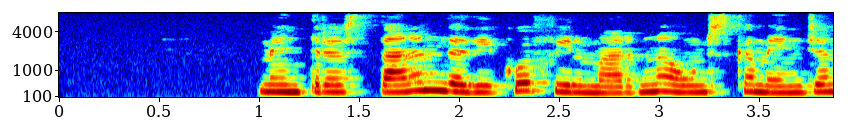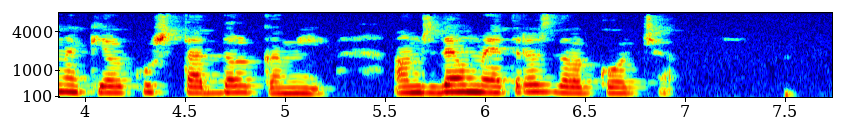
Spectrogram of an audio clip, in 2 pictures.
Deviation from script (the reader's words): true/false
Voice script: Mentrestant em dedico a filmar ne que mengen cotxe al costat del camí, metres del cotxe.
true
